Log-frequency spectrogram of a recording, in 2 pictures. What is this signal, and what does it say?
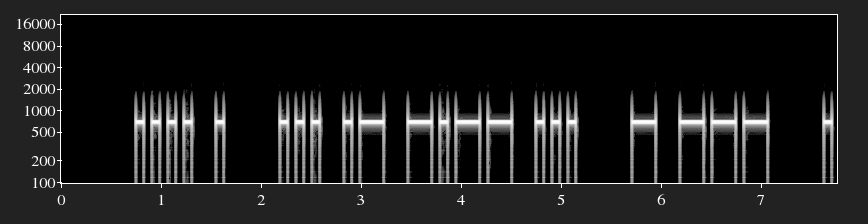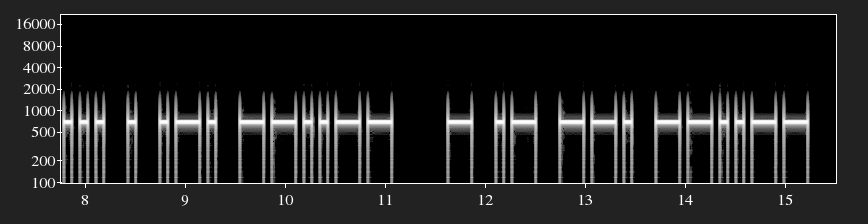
Morse code, heard as a keyed tone, about 15 wpm, 700 Hz. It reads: HE SAYS TO HER, TAG,
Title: Additional Easy Phrases 15wpm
